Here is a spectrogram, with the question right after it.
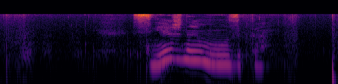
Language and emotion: Russian, positive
